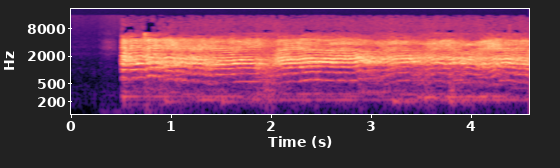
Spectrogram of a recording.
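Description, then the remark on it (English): A loud, high-pitched moaning wail begins abruptly and carries on without pause, wavering in pitch with a strained, exaggerated quality, like sexual moaning played from a video; no talking over it. “I would be a little alarmed if that was the orgasm I was hearing and looking at.”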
